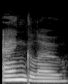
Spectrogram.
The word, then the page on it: anglo: British English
